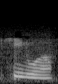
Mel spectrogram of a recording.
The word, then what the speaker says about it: quinoa: And I think if you've never tried quinoa, it's spelled nothing like it sounds, Q-U-I-N-O-A.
